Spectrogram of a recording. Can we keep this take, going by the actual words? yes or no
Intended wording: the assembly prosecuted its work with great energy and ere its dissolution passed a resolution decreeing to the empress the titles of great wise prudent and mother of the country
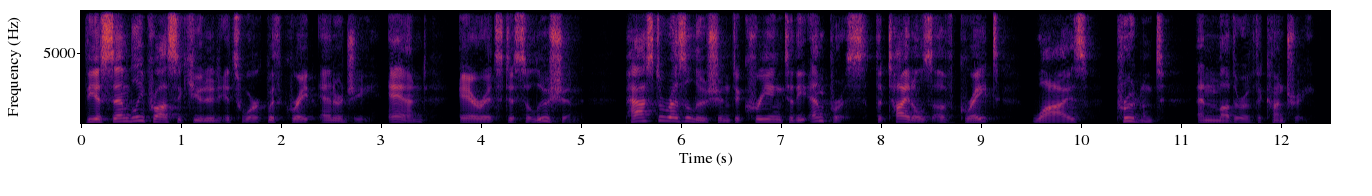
yes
